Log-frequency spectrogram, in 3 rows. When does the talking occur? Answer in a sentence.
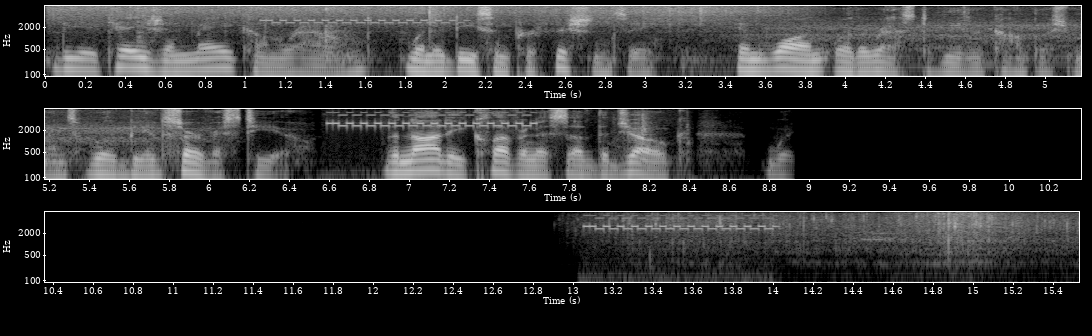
You can hear the talking from 0.0 to 8.9 s.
